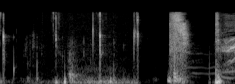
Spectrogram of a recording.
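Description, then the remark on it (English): Wet chewing and mouth smacking on a chewy Starburst candy, a run of small sticky clicks followed by two louder, squelching bursts near the end, with no talking. “You're chewing on a Starburst.”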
